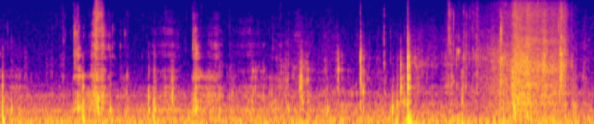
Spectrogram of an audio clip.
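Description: Faint chewing of a mouthful of ramen noodles, with small scattered mouth and utensil clicks and one sharper tick about four seconds in.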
